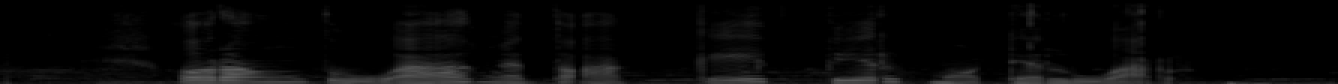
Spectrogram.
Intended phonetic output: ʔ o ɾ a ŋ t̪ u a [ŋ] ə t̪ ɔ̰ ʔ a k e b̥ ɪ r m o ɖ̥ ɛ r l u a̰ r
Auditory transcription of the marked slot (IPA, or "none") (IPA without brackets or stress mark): ŋ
